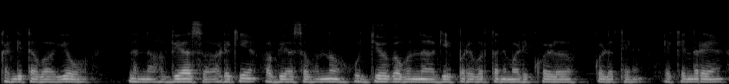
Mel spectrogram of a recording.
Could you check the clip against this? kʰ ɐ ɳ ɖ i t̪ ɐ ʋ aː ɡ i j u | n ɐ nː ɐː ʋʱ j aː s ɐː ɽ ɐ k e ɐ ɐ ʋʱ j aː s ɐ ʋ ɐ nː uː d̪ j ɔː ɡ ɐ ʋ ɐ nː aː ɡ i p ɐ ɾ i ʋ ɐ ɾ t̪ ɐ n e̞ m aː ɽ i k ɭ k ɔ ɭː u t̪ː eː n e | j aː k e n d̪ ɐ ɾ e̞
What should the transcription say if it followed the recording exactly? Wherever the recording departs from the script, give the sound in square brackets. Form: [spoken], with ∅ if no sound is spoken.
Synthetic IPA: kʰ ɐ ɳ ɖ i t̪ ɐ ʋ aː ɡ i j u | n ɐ nː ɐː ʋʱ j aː s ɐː ɽ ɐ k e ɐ ɐ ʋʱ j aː s ɐ ʋ ɐ nː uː d̪ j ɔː ɡ ɐ ʋ ɐ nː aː ɡ i p ɐ ɾ i ʋ ɐ ɾ t̪ ɐ n e̞ m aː ɽ i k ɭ k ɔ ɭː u t̪ː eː n e | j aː k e n d̪ ɐ ɾ e̞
